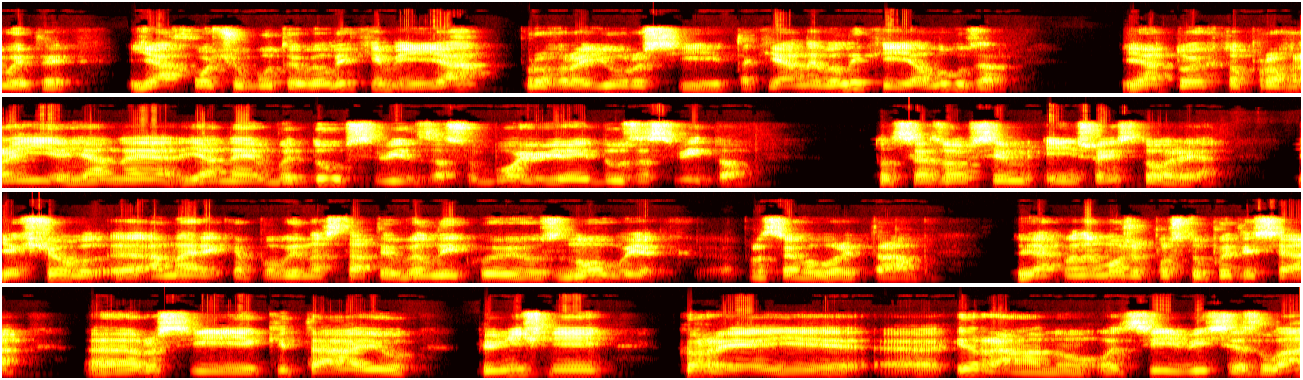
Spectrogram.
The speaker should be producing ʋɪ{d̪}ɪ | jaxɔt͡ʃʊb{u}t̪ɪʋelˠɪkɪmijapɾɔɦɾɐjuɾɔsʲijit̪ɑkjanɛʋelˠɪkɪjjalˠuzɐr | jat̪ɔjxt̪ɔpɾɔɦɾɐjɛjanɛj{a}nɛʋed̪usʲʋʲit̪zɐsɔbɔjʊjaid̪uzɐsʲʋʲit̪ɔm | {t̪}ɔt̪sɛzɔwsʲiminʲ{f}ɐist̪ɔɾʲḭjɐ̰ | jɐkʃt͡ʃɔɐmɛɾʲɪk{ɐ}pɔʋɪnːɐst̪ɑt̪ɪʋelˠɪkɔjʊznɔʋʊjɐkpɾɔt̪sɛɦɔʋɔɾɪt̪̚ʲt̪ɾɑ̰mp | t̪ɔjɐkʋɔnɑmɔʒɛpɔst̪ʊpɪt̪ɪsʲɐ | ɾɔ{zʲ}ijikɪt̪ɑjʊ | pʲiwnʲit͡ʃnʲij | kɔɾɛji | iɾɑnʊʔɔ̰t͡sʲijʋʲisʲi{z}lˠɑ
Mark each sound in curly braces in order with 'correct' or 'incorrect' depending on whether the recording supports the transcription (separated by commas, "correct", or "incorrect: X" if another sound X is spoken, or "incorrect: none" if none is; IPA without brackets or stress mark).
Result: incorrect: t̪, correct, correct, correct, incorrect: ʃ, correct, incorrect: sʲ, correct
